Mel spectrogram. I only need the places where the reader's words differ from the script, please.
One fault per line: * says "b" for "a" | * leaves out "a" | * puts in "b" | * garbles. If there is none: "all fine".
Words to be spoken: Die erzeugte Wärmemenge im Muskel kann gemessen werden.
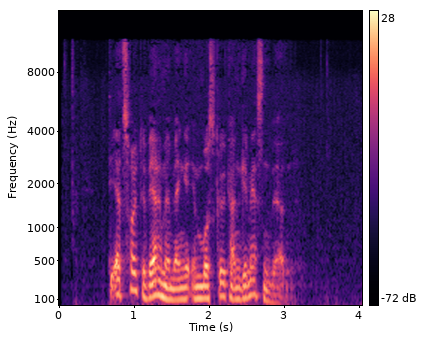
all fine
